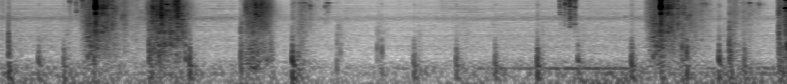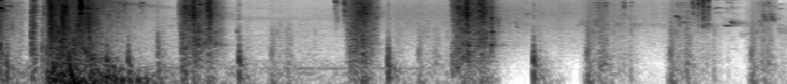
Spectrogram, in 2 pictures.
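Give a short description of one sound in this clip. A rifle clicks and rattles as it is handled.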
